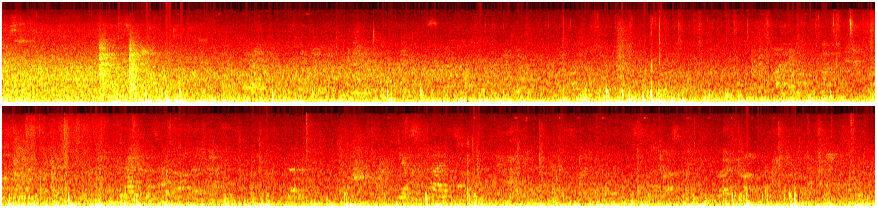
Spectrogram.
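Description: Footsteps tap on a stone pavement at a steady walking pace.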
